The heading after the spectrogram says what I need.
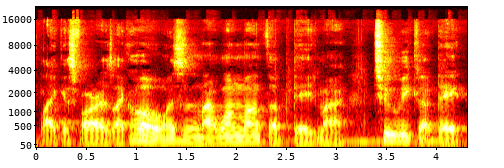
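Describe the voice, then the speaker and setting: A man's voice: sits low, animated, normal speed, warm tone. A congested young man vlogging casually at home, rambling with lots of fillers and restarts. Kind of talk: casual vlog chat to camera.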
